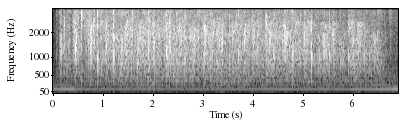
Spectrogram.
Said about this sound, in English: Now you can applaud.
